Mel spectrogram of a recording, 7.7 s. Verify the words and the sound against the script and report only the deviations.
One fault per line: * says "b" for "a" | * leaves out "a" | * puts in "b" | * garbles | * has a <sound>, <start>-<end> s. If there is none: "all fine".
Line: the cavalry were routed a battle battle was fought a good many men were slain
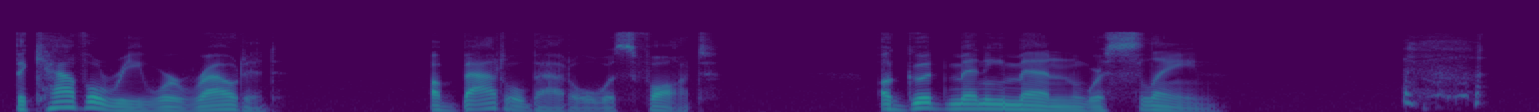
* has a cough, 7.0-7.5 s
